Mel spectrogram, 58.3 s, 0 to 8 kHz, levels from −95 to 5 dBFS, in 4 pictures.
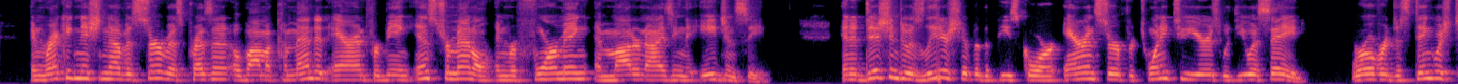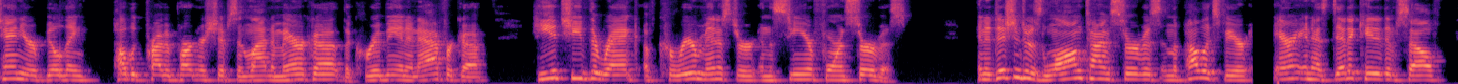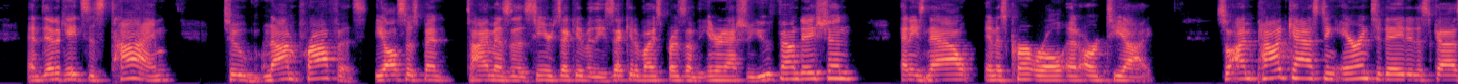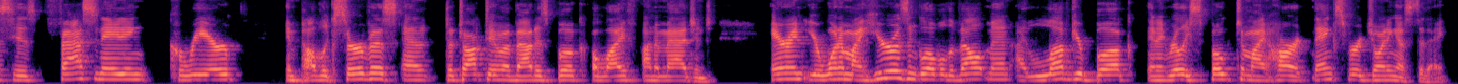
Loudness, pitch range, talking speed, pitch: -22 LUFS, 165-195 Hz, 160 wpm, 175 Hz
